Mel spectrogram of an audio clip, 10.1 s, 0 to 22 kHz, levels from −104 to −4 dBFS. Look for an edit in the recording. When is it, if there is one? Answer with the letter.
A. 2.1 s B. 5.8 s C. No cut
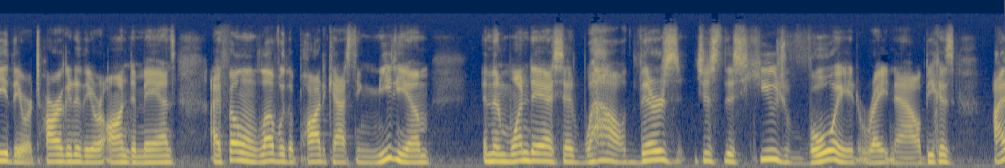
C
